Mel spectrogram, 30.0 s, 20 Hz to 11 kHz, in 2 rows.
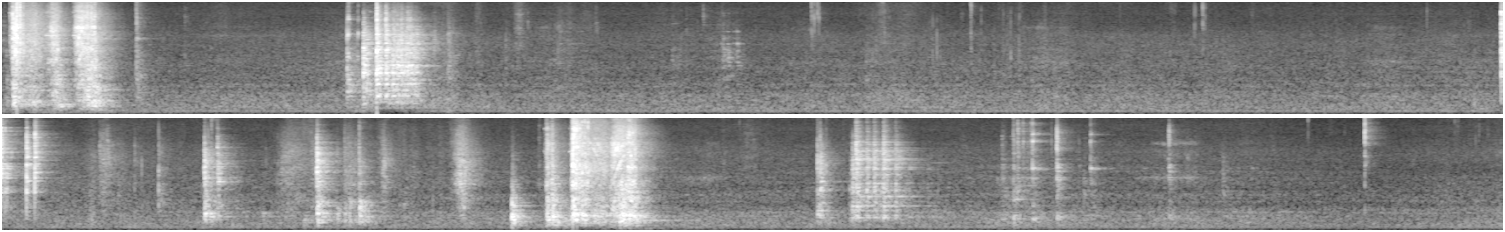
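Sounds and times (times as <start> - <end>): metal tools clanking: 23.5 - 26.1.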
